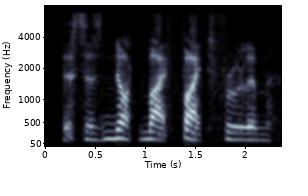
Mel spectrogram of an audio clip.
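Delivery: huge, thunderous, booming dragon monster voice. Narrator voicing a dragon just struck under its wing: booming dragon voice. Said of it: "its booming voice in common".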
